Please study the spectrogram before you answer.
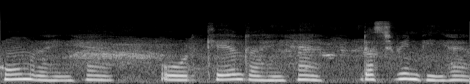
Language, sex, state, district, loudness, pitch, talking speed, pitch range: Hindi, female, Punjab, Fazilka, -16 LUFS, 205 Hz, 125 wpm, 195-225 Hz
